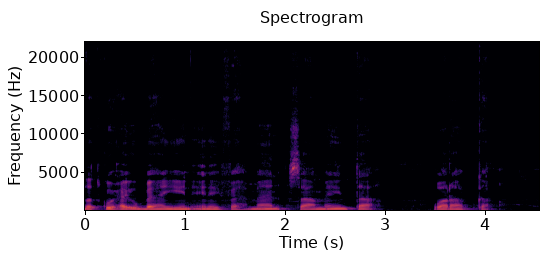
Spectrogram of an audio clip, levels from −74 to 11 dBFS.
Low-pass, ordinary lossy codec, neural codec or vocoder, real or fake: none; none; none; real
